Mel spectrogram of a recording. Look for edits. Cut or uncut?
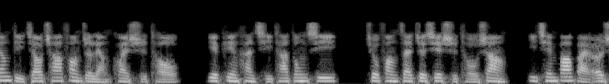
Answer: cut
